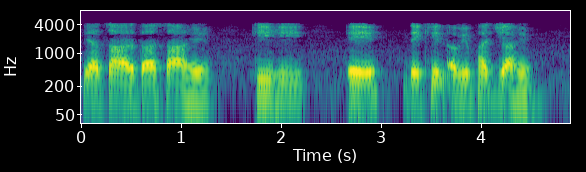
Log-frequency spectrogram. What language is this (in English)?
Marathi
